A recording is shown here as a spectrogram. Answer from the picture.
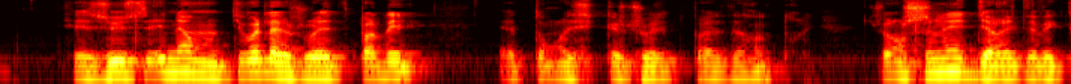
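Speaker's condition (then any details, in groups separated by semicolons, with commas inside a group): Primary progressive multiple sclerosis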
